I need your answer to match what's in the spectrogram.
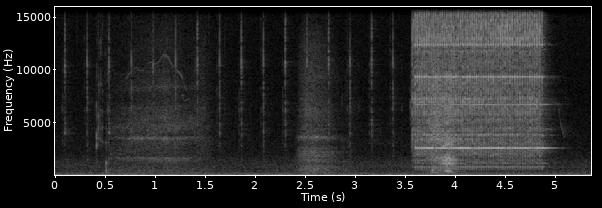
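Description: household object, egg timer ringing

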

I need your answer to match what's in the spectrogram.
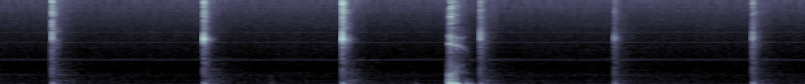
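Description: human body sound, finger snapping

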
